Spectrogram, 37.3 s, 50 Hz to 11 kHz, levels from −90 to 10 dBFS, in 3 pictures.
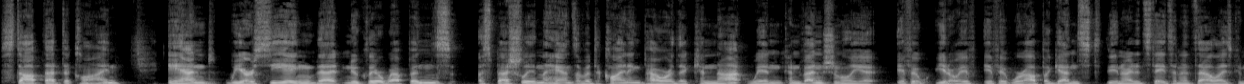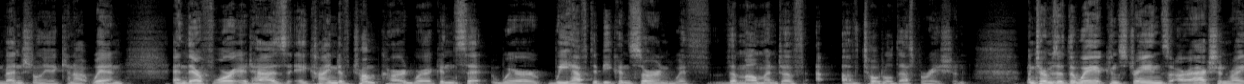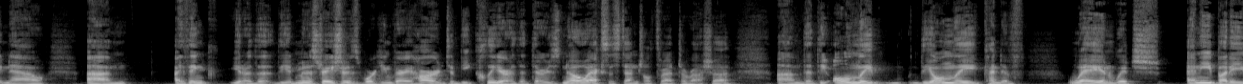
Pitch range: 95-115 Hz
